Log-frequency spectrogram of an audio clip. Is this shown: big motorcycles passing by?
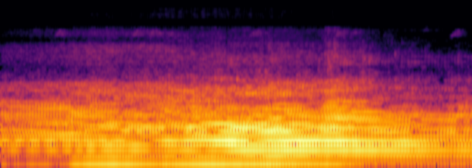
yes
